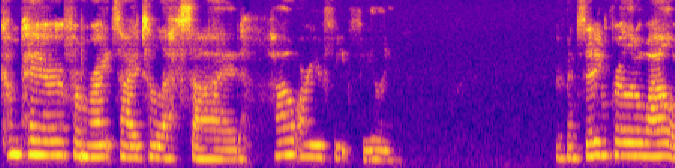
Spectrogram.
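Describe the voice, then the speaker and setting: Female meditation guide, mellow tone, slow soothing delivery with long pauses, echoey room. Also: mid-range voice. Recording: roomy, echoey sound.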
